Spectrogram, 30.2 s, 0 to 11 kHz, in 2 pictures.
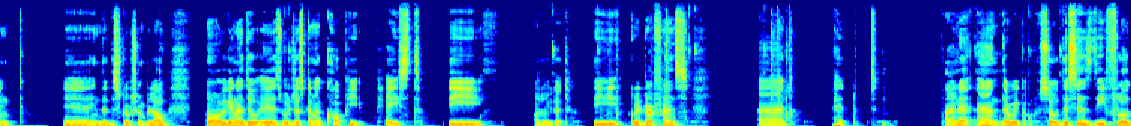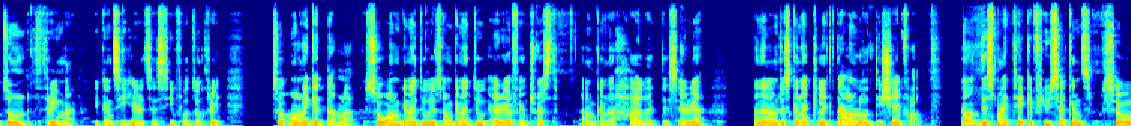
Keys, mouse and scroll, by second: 3.7 click, 4.3-5.0 scroll up 1, 5.0 scroll down 1, 5.4 scroll up 1, 6.8 click, 8.5 ctrl+c, 9.0 typing, 9.1 click, 10.3 typing, 10.9 click, 13.2 scroll down 1, 13.6 click, 17.8 scroll up 1, 18.2 scroll down 1, 20.6 click.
